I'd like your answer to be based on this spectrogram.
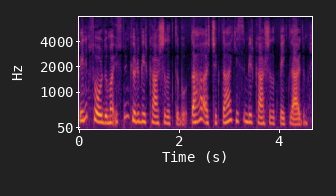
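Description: A woman narrating a novel in the first person with calm, measured storytelling, on a dull recording. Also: medium pitch, slightly rough, dry recording. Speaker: audiobook narrator.

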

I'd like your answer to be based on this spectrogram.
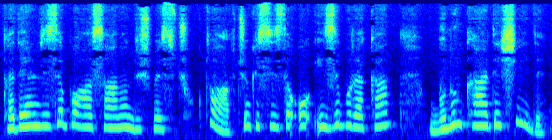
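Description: A woman's voice: fairly high pitch, warm tone, slightly rough, pitched above the performer's own voice. A woman reading a fussy old wandmaker. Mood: hushed. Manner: brisk and insistent, dropping to murmurs. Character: eccentric old male wandmaker, intense and fussy.

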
